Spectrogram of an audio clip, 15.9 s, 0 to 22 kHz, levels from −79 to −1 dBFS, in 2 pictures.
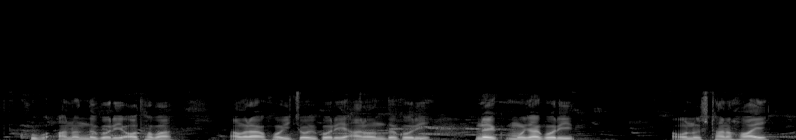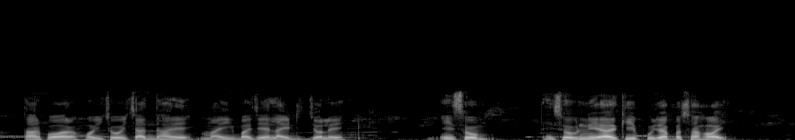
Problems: constant background noise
